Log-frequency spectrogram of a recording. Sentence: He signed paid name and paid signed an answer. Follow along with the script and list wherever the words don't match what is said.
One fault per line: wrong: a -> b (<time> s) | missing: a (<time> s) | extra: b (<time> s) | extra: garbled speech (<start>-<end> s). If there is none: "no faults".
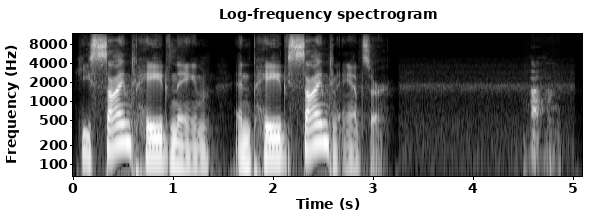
no faults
